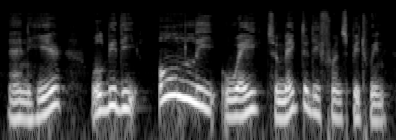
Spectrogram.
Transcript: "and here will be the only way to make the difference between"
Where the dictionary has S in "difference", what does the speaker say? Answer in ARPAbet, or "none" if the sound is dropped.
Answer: S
